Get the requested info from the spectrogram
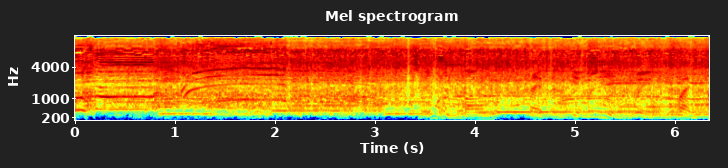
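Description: An audience applauding and cheering, with music playing over it.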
